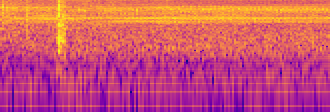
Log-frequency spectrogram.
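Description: Steady low background hum with one brief click about a third of a second in.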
